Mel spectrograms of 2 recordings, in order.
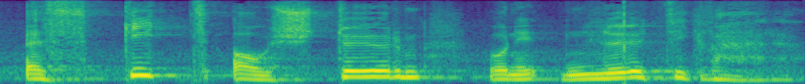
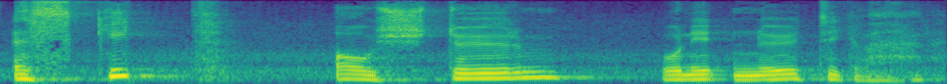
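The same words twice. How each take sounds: The two takes are said the same way.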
